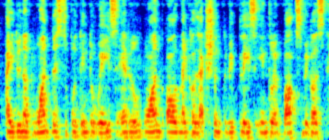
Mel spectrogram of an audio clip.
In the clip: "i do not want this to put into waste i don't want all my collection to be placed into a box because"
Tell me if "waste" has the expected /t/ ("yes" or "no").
no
